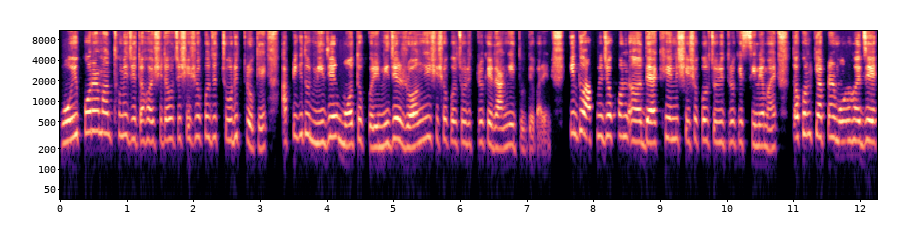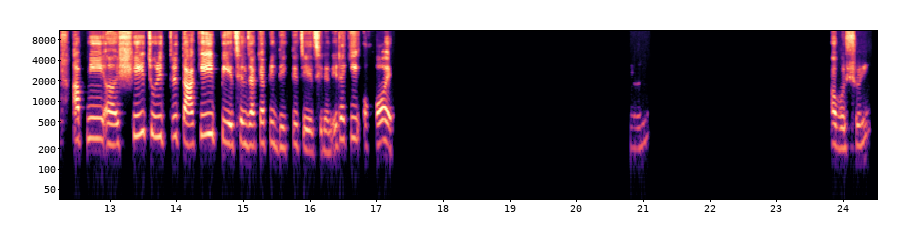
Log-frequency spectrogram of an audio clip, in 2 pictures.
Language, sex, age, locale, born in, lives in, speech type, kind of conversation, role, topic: Bengali, female, 20-24, bn-BD, Bangladesh, Bangladesh, conversation, unstructured, none, কোনটি আপনার কাছে বেশি আনন্দদায়ক: বই পড়া, নাকি সিনেমা দেখা?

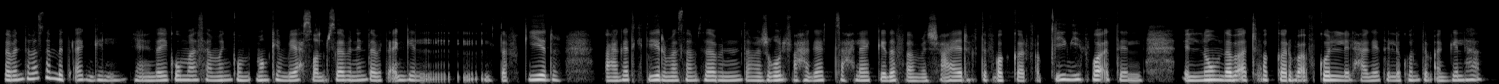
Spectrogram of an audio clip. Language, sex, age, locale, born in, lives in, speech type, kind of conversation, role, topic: Arabic, female, 20-24, ar-EG, Egypt, Egypt, conversation, advice, advisor, إزاي أقدر أنام كويس لما بييجيلي أفكار وقلق كتير قبل النوم؟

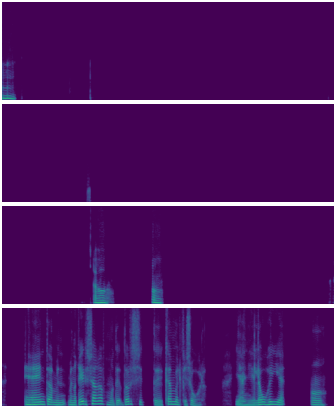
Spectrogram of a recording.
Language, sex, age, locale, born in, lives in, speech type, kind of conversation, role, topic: Arabic, female, 35-39, ar-EG, Egypt, Egypt, conversation, podcast, host, إزاي تختار طريقك المهني لما تبقى قدامك اختيارات كتير ومشتتة؟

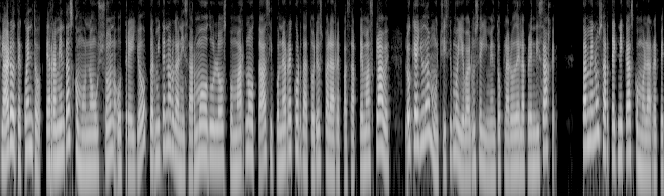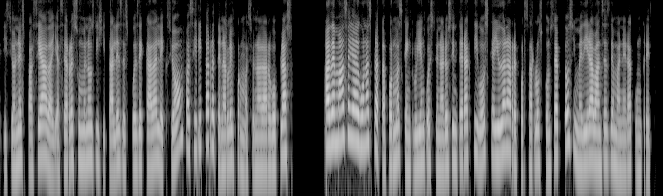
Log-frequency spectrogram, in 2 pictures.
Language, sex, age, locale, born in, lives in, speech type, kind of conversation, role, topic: Spanish, female, 30-34, es-PE, Peru, Italy, read, expert-assistant, expert, ¿Qué recursos o estrategias recomiendas para mantenerse actualizado y seguir creciendo profesionalmente como enfermero o enfermera?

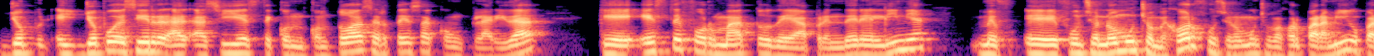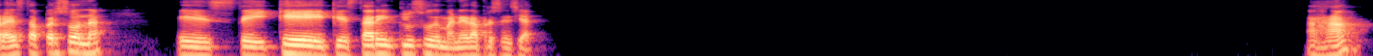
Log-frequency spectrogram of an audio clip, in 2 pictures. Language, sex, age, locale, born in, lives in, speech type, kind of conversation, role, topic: Spanish, male, 35-39, es-MX, Mexico, Mexico, conversation, podcast, host, ¿Qué opinas de aprender en línea en comparación con aprender de forma presencial?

